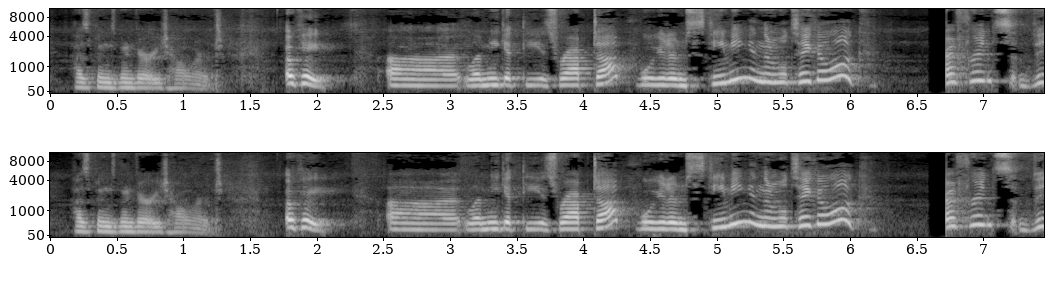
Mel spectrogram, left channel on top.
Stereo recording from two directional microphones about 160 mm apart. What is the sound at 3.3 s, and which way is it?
Speech, 5° right (ahead or behind).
